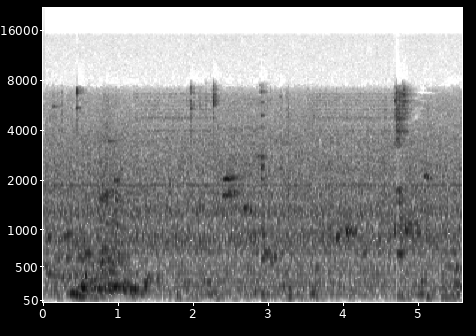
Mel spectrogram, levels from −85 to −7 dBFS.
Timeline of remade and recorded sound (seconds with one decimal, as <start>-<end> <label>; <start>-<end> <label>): 0.0-1.2 recorded; 1.2-2.3 remade; 2.3-3.6 recorded; 3.6-5.0 remade; 5.0-5.6 recorded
